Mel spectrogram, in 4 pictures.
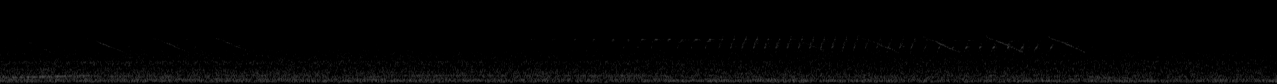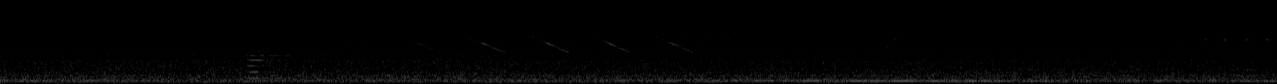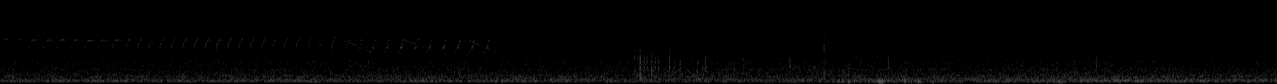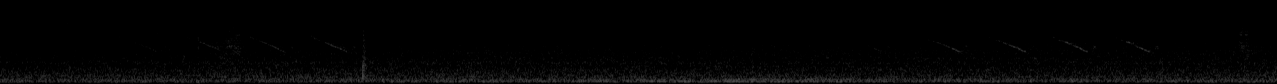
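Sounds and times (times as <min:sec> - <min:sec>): small songbird singing: 0:00.0 - 0:02.6, 0:04.6 - 0:10.9, 0:16.7 - 0:20.4, 0:24.5 - 0:30.6, 0:38.7 - 0:42.0, 0:46.9 - 0:50.0
faint click: 0:21.2 - 0:21.4, 0:39.8 - 0:40.9.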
